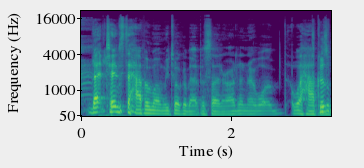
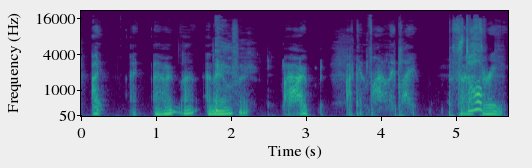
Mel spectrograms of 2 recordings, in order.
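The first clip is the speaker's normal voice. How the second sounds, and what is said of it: Soft whispery ASMR voice. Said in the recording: “I use my ASMR voice so they can't hear me.”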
